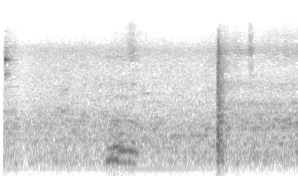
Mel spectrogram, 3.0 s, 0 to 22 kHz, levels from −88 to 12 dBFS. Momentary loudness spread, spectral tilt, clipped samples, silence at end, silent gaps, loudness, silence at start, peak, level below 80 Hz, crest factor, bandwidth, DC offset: 15 LU; 0 dB/octave; under 0.1%; 0 s; none; -38 LUFS; 0.05 s; -12 dBFS; -84 dBFS; 28 dB; 15 kHz; under 0.1%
